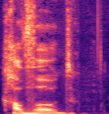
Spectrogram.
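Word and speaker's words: kavod (כבוד): Today, we're going to be talking about the word kavod.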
